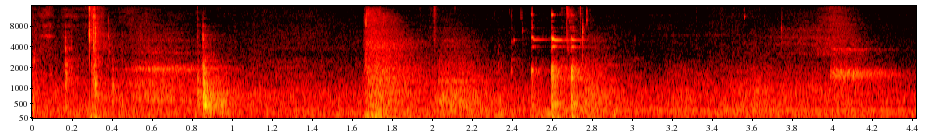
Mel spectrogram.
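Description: Quiet chewing and mouth sounds through a clip-on mic, with a few light clicks of chopsticks and a glass soju bottle against the table, the sharpest about two and a half seconds in.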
